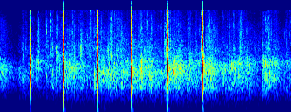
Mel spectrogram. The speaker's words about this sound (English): And I really applaud the debating society. Actually, let's applaud them.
